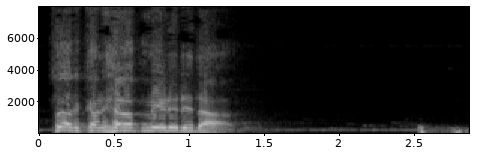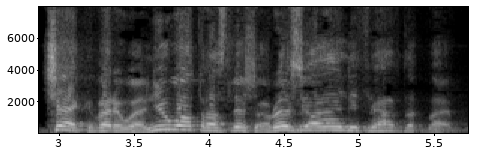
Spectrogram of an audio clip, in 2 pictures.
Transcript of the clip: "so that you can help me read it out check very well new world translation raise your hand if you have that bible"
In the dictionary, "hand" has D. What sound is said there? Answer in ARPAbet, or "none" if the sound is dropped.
D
